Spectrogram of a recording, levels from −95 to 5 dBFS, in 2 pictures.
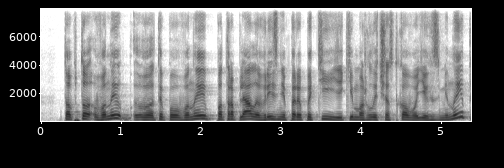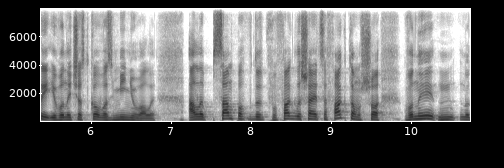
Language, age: Ukrainian, 20-39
